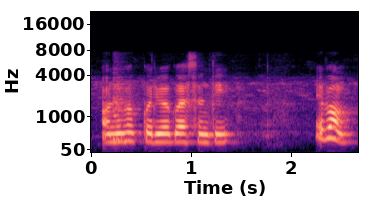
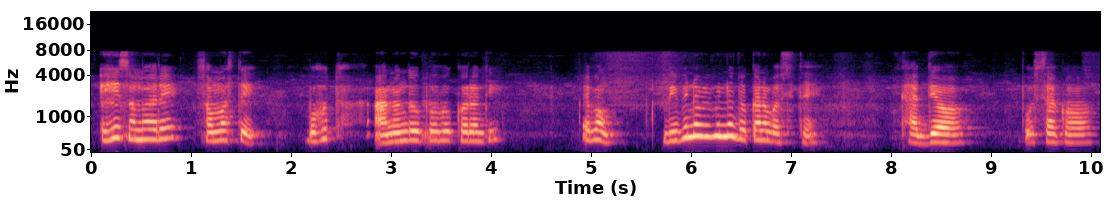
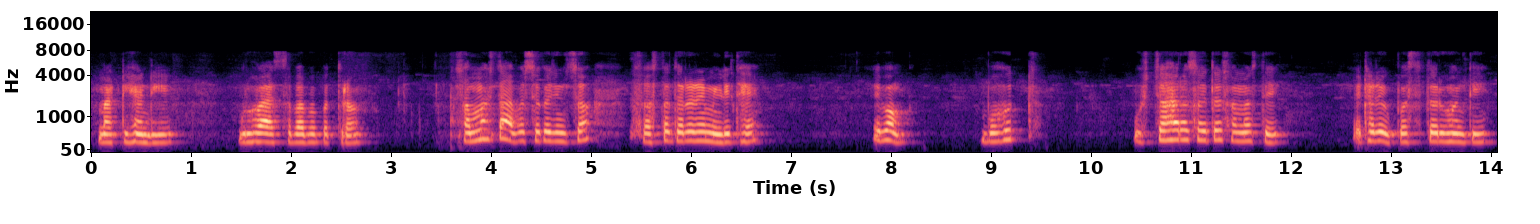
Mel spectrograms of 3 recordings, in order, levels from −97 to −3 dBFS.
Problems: constant background noise, continuous background conversations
